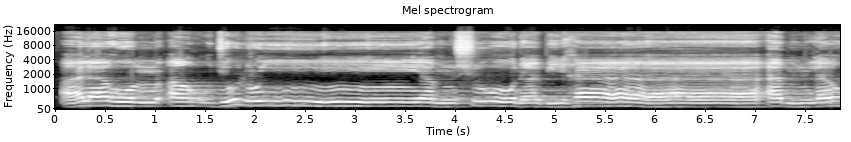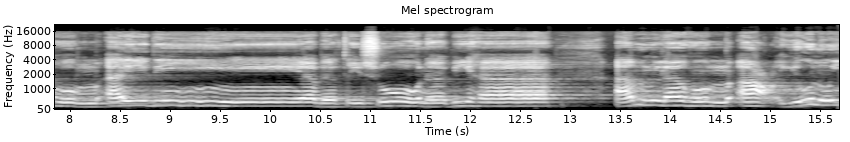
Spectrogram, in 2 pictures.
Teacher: اور یہاں پر ام کی میم میں اظہار شفوی ہو رہا ہے، لہم کے میم میں بھی اظہار شفوی ہو رہا ہے۔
